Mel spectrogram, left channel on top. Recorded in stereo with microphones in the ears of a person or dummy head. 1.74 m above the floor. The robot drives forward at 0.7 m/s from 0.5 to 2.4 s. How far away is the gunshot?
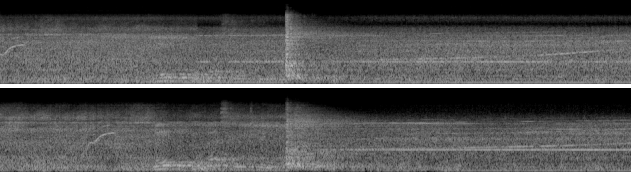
About 1.5 m.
